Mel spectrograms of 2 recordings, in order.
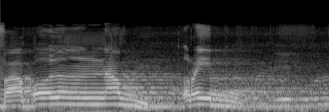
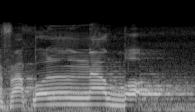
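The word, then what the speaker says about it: فَقُلْنَا اضْرِب: Faqul nadrib. Perhatikan, do di situ bukan qalqalah. Gak boleh kita bacanya faqul nadh. Nah, salah. Faqul nadh, salah.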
